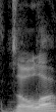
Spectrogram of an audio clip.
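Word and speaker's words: Xola: Now, for those who are following him, you pronounced it Zola. Well, I mean, it's got an X in front of it, Dougie.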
